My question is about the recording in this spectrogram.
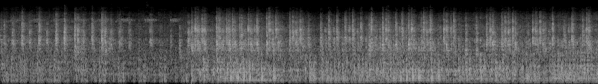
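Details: Jeep TJ awaiting engine rebuild, first start after refueling (non-start was due to no fuel): rough ragged idle with loud uneven knocking and rattling; engine knocking, exact cause unknown.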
